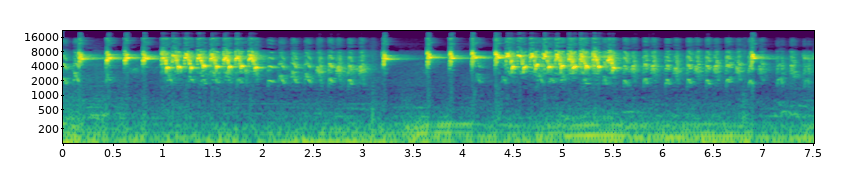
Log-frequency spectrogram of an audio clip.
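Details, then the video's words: Crested jay in an excited state, calling repeatedly to draw responses from other birds: bright whistled notes lead into fast rattling chatter, a pause, then more whistles and another rattling burst. "Sogon emosi nembak bertubi - tubi cocok buat pancingan bunyi dan naikan emosi"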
